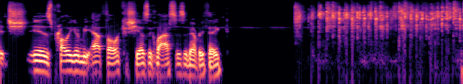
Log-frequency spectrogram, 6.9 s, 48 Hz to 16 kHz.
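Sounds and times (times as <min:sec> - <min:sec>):
speech: 0:00.0 - 0:03.5
dice rattling in a cup or hand before a roll: 0:04.4 - 0:06.9.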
